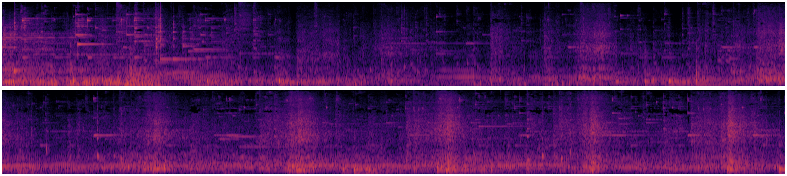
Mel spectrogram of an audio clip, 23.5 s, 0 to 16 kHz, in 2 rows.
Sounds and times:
Percussion: 0.0s - 23.4s.

